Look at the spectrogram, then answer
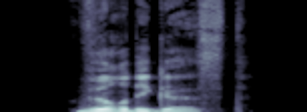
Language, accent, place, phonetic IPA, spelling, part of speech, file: German, Germany, Berlin, [ˈvʏʁdɪɡəst], würdigest, verb, De-würdigest.ogg
- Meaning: second-person singular subjunctive I of würdigen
